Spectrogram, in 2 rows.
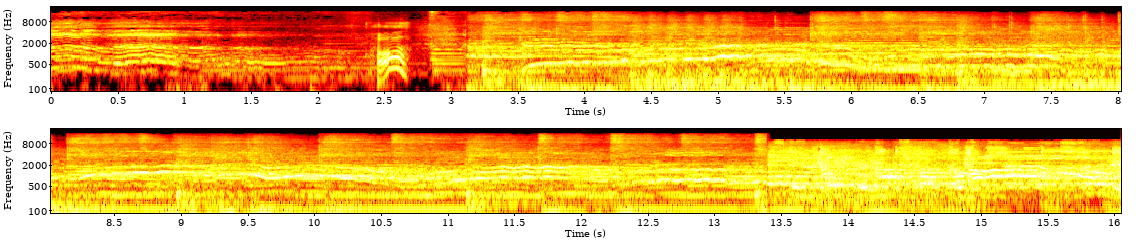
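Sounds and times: woman singing with vocal runs: 0:00.0 - 0:02.4, 0:03.1 - 0:16.0
band playing: 0:02.1 - 0:16.0.

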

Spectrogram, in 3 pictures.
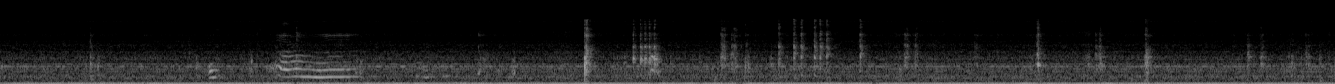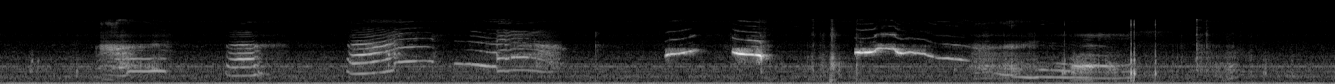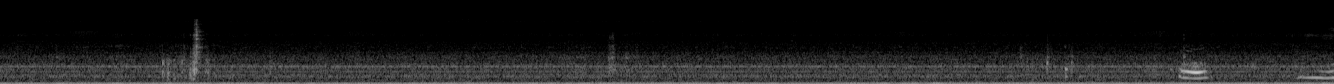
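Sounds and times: baby cooing and squealing: 0:14.3 - 0:16.2, 0:16.8 - 0:19.0, 0:20.0 - 0:21.1, 0:21.9 - 0:24.6.

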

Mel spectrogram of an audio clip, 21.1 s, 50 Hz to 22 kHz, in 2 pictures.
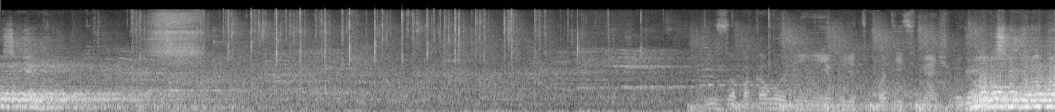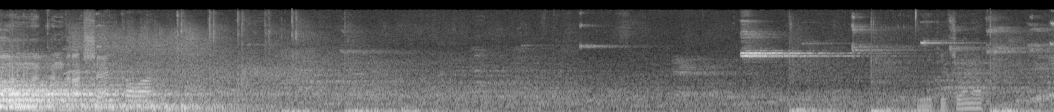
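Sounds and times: loud steady pitched tone: 0:09.7 - 0:12.6
basketball bouncing: 0:11.7 - 0:14.3, 0:18.4 - 0:19.6, 0:20.4 - 0:20.8.

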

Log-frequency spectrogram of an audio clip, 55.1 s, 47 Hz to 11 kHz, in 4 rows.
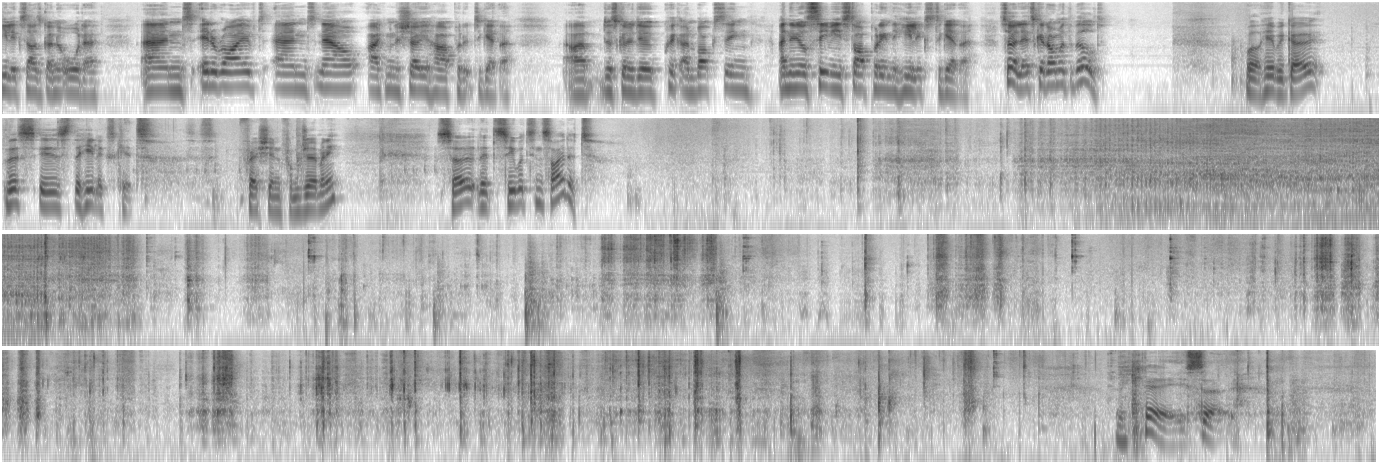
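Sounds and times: cardboard crackling and knocking: 0:21.7 - 0:34.9, 0:40.0 - 0:51.2
knife cutting cardboard: 0:22.3 - 0:30.3, 0:33.1 - 0:34.9, 0:36.8 - 0:37.9, 0:40.1 - 0:45.4.

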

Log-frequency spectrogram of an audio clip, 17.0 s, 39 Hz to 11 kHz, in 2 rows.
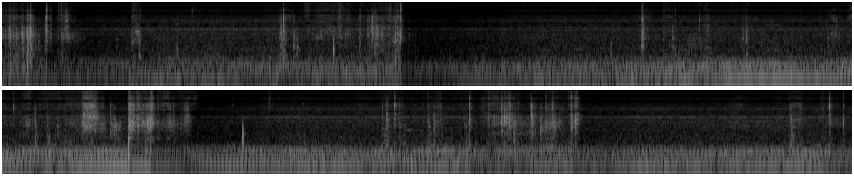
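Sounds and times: paper page rustling: 0:00.0 - 0:01.5, 0:02.7 - 0:04.1, 0:06.3 - 0:07.6, 0:08.2 - 0:10.5, 0:12.2 - 0:14.4, 0:15.8 - 0:17.0
low steady hum: 0:00.0 - 0:17.0.

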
